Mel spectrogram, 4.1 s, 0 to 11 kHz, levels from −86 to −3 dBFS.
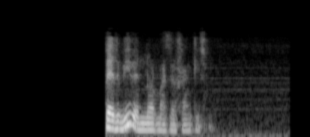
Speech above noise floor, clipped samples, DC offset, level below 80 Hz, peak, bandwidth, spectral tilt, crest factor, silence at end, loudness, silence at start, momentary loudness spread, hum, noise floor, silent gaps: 33 dB; under 0.1%; under 0.1%; -60 dBFS; -2 dBFS; 5.4 kHz; -11 dB/octave; 24 dB; 1.3 s; -22 LUFS; 1.4 s; 18 LU; none; -55 dBFS; none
